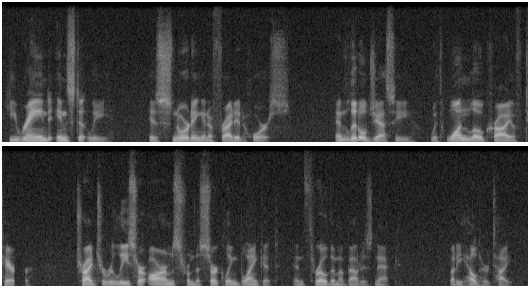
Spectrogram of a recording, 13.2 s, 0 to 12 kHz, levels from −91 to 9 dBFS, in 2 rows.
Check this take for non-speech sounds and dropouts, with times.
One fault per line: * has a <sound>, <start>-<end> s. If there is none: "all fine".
* has a dropout, 6.7-6.9 s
